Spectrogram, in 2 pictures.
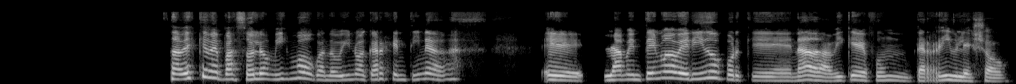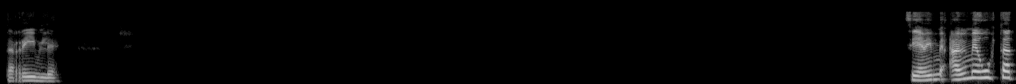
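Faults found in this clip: Clock drift between sender and receiver, whole clip. Sender clock running fast, by around 4 percent. Receive jitter buffer keeps overfilling, so playout must shed audio to hold latency. Audible as speech pacing that never quite settles, with small recurring hitches rather than a single dropout.

Repeated timing corrections, 0.20 to 20.12 s. Receiver trimming short slices of speech to absorb the surplus from a sender running at 104 percent. All edits discard audio and are spaced unevenly.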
